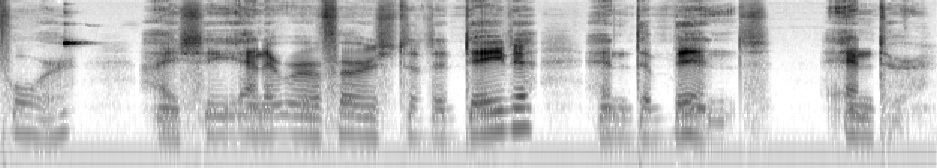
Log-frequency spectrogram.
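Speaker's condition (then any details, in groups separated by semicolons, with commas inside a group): ALS; abnormally slow voice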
